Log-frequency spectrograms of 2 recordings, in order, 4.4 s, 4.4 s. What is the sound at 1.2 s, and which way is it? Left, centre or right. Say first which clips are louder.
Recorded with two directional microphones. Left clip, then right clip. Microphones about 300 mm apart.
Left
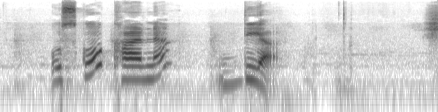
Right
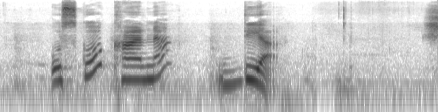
Speech: right 1 dB; centre.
